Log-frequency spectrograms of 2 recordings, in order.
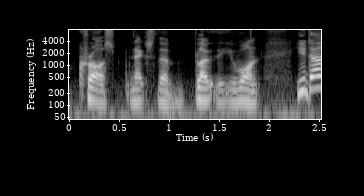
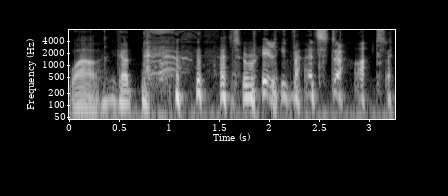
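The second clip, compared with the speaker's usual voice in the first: laughing. Real, not acted. Host reacts to caller's botched opening, laughing. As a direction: laugh while saying it.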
